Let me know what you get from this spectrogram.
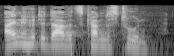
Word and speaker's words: Hütte Davids: You call it Hutz David, but how do you pronounce it? – Okay. Die Hütte Davids kann das tun. – Hutte David.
